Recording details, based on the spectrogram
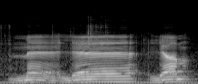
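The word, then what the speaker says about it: لا: mele me le ü Lam Elif bu la diye uzatıyor Lam Elif daima la okunurdu li olamaz lu da olamazdı me la ü ü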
